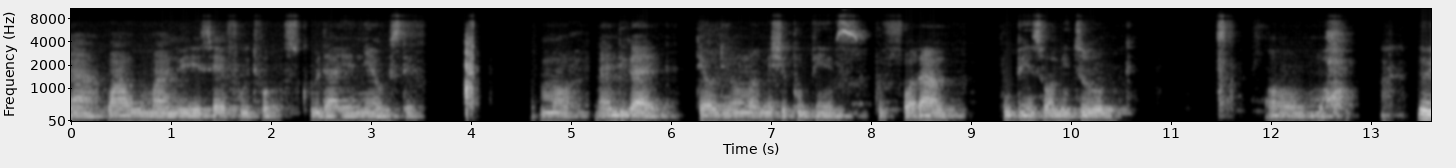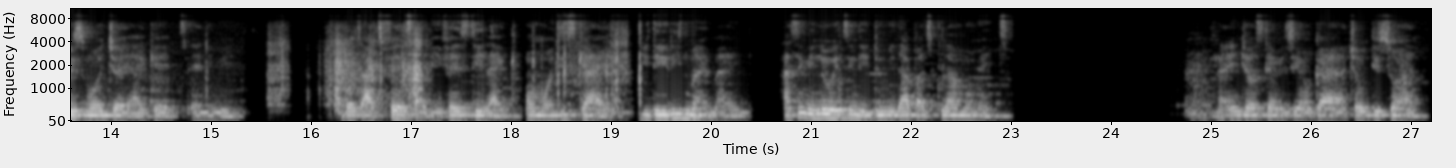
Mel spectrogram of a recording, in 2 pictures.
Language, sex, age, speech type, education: Nigerian Pidgin, male, 30-45, spontaneous, tertiary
